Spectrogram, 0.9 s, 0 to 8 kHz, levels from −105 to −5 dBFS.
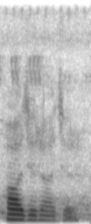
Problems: constant background noise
